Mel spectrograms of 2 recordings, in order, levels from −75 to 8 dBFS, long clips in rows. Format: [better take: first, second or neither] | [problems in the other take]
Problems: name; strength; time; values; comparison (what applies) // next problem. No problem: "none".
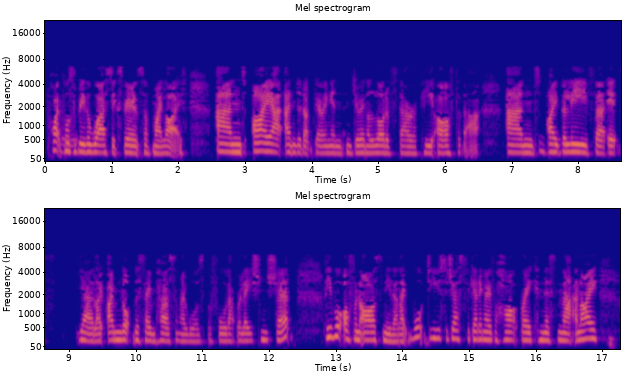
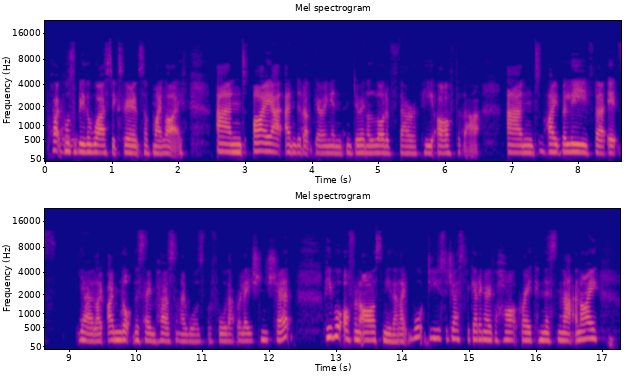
second | garbled, watery; badly; nothing above 6.5 kHz; slightly in the second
